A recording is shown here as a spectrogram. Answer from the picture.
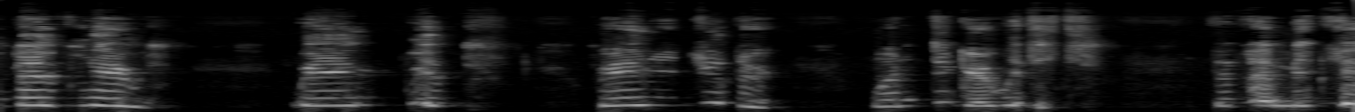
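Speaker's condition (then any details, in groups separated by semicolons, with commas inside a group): Cerebral palsy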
